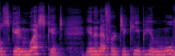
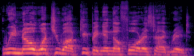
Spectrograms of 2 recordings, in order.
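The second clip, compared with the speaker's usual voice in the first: loud warning call; calling after; 4 semitones higher, 13 dB louder than usual. A narrator's reading. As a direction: call the threat after them. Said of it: "Megorian called after them".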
